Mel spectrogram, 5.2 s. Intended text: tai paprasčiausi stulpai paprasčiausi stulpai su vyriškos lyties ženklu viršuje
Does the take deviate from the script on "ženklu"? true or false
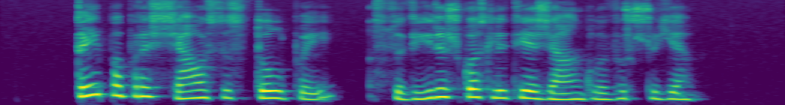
false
